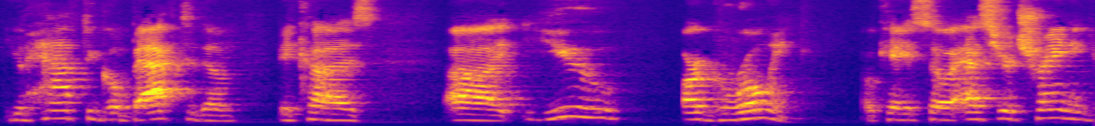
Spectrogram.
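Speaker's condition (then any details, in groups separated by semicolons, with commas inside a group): No condition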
